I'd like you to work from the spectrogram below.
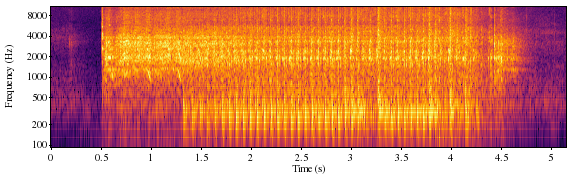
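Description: Yamaha TW200 motorcycle engine starting abruptly, then settling into a loud, close, steady single-cylinder idle with a rapid chugging beat before it cuts off and fades.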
